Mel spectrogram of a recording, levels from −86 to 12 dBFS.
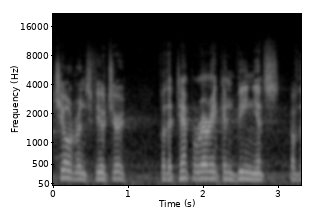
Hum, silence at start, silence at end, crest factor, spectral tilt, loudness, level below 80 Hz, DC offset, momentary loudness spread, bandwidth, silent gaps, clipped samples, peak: none; 0 s; 0 s; 20 dB; -4.5 dB/octave; -29 LUFS; -62 dBFS; under 0.1%; 8 LU; 15.5 kHz; none; under 0.1%; -8 dBFS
